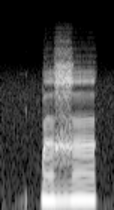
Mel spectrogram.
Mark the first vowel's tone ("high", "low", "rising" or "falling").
low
